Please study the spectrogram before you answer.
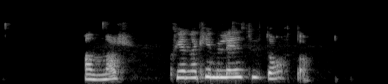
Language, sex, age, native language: Icelandic, female, 30-39, Icelandic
